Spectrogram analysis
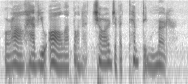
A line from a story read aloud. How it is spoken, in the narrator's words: Constance added in a lower but firmer tone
